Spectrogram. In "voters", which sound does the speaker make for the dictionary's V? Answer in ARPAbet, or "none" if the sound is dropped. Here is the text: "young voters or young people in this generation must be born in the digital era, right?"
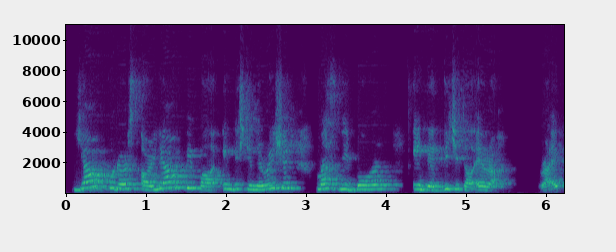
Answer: P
